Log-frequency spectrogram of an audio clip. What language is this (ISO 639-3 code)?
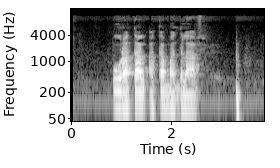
mxu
